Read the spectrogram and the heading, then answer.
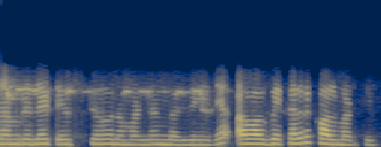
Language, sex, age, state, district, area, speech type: Kannada, female, 18-30, Karnataka, Koppal, rural, conversation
